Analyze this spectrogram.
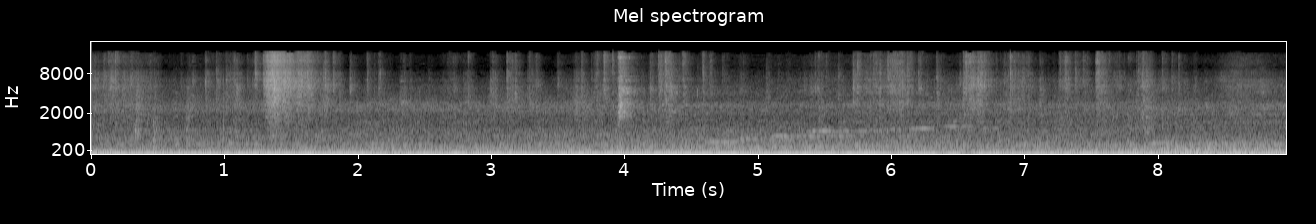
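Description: Electric JR commuter train heard from inside the carriage as it pulls away from the station: a steady low rumble, with two short sharp sounds in the first four seconds and a traction-motor whine that rises in pitch about five seconds in.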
